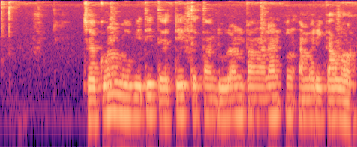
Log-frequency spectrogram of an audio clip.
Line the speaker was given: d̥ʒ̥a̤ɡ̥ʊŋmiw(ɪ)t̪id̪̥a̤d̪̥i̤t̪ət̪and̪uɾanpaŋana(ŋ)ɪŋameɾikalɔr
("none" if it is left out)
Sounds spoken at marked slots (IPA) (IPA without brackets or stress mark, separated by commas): i, n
